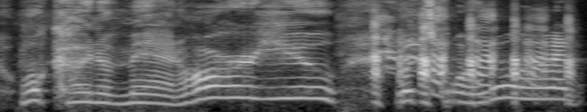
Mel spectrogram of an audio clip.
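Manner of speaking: high, loud imitated yell, slow on the first line; mock scream. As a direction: imitate the girlfriend screaming at him over the roach. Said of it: "she's fucking screaming at me like".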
